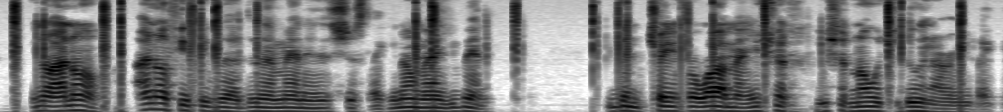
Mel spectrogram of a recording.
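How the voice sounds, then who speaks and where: A man talks at a very fast pace in a fairly low pitch. His intonation is fairly even. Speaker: trader. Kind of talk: casual talk to camera. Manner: casual, repetitive, stuttering.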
